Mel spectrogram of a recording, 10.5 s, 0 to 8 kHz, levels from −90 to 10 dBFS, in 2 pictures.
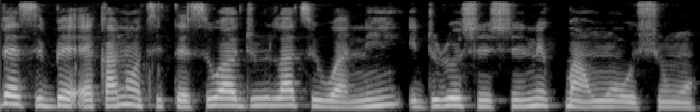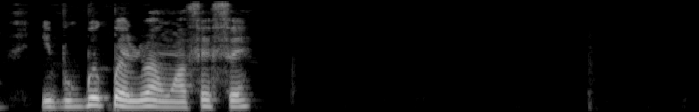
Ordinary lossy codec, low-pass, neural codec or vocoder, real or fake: none; 7.2 kHz; none; real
